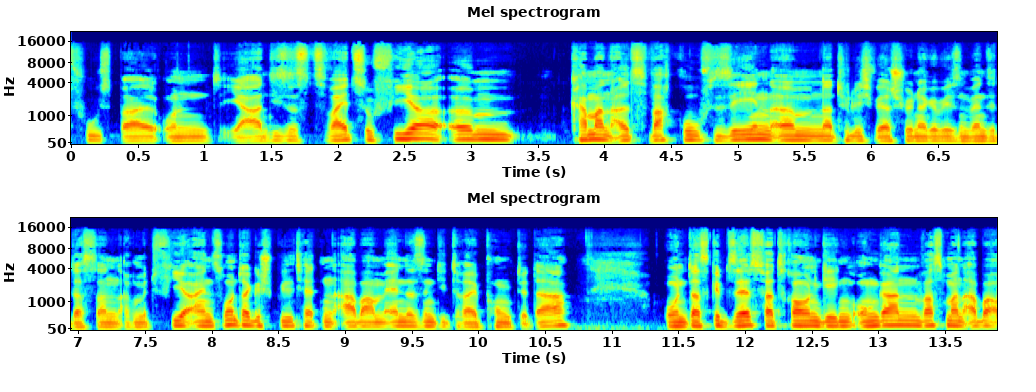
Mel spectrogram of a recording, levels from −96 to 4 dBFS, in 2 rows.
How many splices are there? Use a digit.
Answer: 1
